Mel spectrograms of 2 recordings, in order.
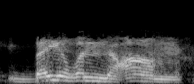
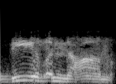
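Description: First: بيض with an open "ay" after the ب, "bayd"; fatha on بيض. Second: بيض with a long "ee" after the ب, "beed"; kasra on بيض. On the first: Teacher shows students the variant vowels, fatha on بيض. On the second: Teacher shows students the variant vowels, kasra on بيض. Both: Shown as a demonstration. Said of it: "بفتح الباء لو بكسر الباء".

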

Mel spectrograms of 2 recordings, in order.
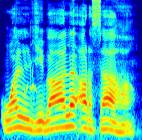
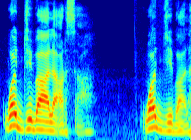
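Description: First: والجبال أرساها slowly, with the lam of al- clearly sounded before the jim. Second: والجبال أرساها with the lam dropped, sounded wa-jjibal; common mistake, dropped lam. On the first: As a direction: say wal-jibal slowly, keeping the lam. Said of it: "مثلًا في الآية القرآنية". (والجبال أرساها بإظهار اللام قبل الجيم وببطء) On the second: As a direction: run the jim straight after wa- with no lam. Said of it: "ما يلفظوها". (والجبال أرساها بحذف اللام خطأً) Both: Shown as a demonstration.

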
